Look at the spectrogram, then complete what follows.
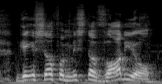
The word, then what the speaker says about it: Gvardiol: get yourself a mr vario i hope you pronounce his name vario otherwise i'm a bit of an idiot i reckon that's a silent g i reckon it's a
